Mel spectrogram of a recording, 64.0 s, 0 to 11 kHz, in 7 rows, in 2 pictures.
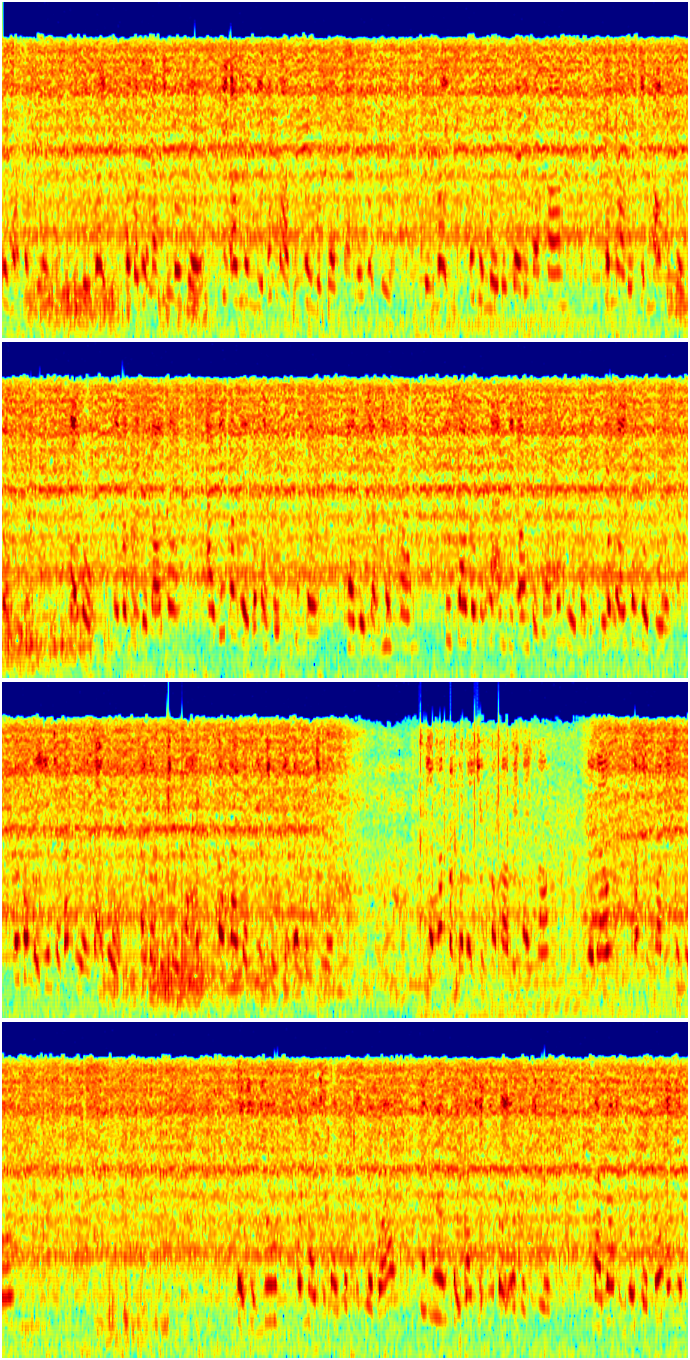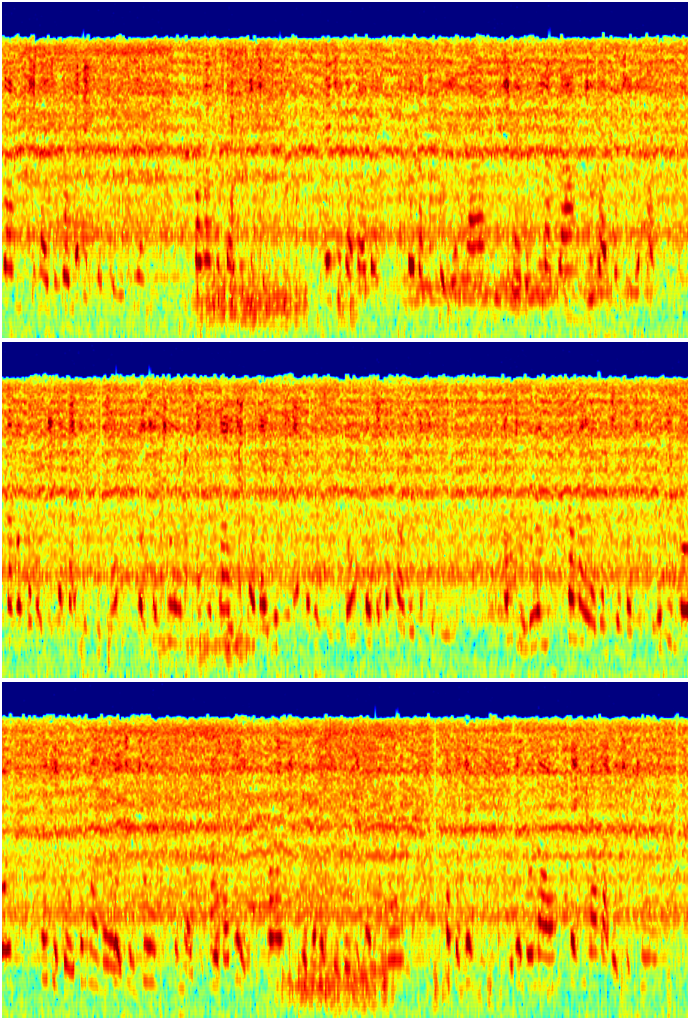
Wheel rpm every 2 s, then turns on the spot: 160, 160, 160, 160, 160, 160, 160, 160, 160, 160, 160, 100, 20, 100, 160, 160, 160, 160, 160, 160, 160, 160, 160, 160, 160, 160, 160, 160, 160, 160, 160, 160.
24-26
